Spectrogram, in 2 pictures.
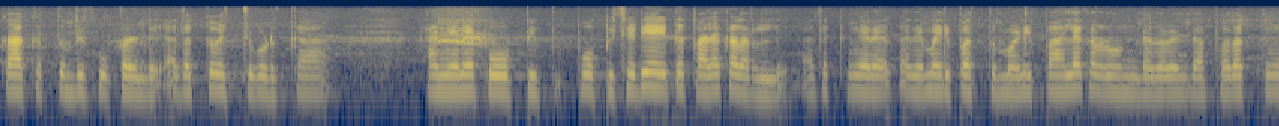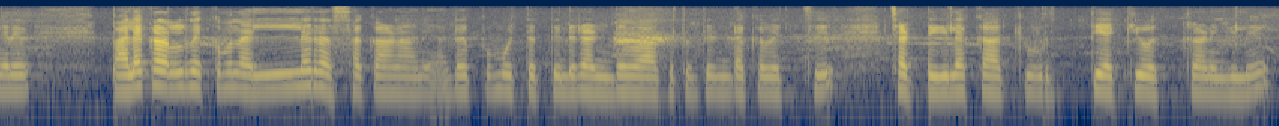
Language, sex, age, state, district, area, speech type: Malayalam, female, 45-60, Kerala, Malappuram, rural, spontaneous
